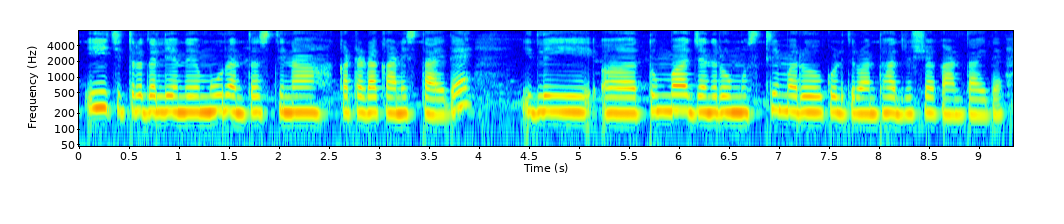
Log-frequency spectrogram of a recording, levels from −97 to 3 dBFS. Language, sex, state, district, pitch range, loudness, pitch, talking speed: Kannada, female, Karnataka, Mysore, 205-220 Hz, -33 LUFS, 210 Hz, 105 wpm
